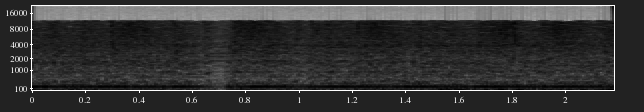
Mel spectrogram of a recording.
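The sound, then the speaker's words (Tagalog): A noisy air conditioner runs steadily, a loud, constant mechanical drone with a prominent low hum and a broad hiss over it, with no speech. “Maingay yung aircon ko.”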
